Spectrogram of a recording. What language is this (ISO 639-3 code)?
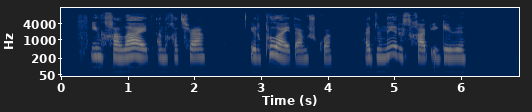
abk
